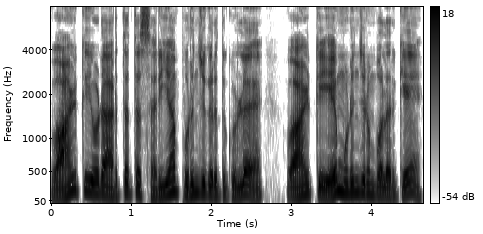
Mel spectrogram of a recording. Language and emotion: Tamil, sad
